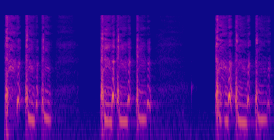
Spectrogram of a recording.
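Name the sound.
dry hacking cough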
